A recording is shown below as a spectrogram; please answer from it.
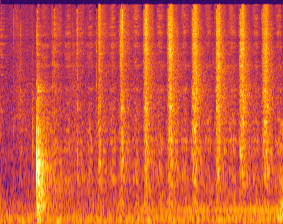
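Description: A knife chops coriander stems on a wooden board: one sharp first cut, then about ten steady, evenly spaced chops, close and fairly quiet, with no talking.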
